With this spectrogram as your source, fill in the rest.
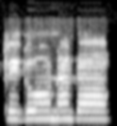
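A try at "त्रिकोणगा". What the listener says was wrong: It is Trikonaga. Okay, it's not Trigonaga. It is Trikonaga.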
